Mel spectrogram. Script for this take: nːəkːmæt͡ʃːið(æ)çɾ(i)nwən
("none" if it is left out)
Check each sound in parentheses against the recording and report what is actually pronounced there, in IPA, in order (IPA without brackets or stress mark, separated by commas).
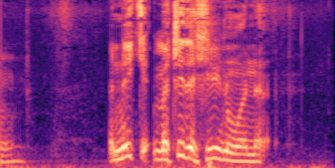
æ, i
